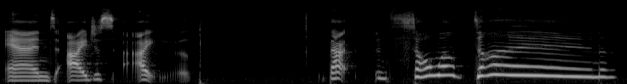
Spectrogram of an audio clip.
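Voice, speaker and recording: A woman's voice: very high voice, sing-song, drawn-out words. A young woman chatting casually as a streamer reacting to a game, in a gushing, emotive way.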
